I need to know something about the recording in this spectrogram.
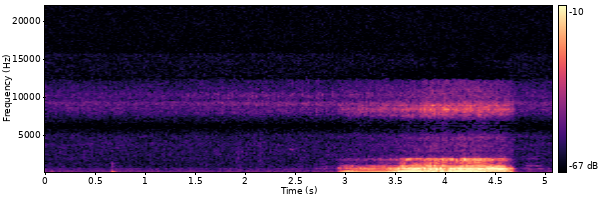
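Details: Husband who always snores, recorded for ASMR with no video: one long, loud, rumbling snore on an in-breath, then quiet; habitual snoring.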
